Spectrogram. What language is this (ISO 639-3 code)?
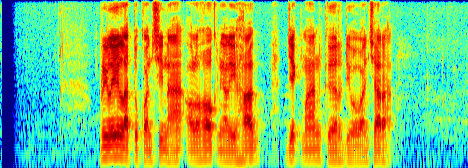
sun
